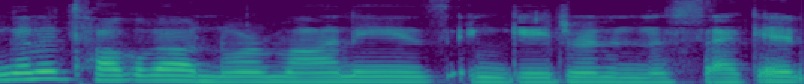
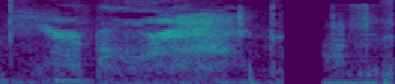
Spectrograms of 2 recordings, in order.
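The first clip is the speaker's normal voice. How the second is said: whispered; 9 dB quieter, much slower than usual. Real, not acted. Gushing about wedding season.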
